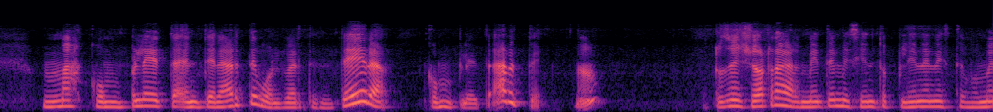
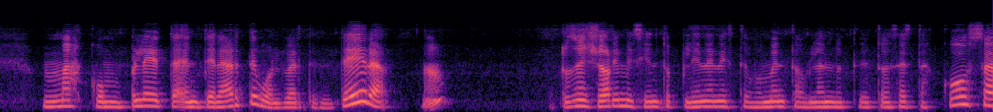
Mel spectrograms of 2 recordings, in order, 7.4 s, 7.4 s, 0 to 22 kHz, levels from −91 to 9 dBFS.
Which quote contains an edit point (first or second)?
second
